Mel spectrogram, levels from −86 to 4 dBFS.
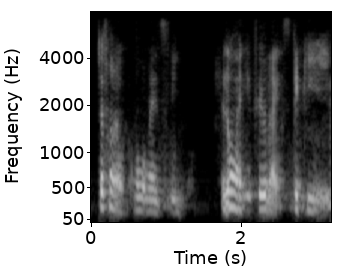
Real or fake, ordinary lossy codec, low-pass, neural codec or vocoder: fake; AAC, 48 kbps; 7.2 kHz; codec, 16 kHz, 1 kbps, FreqCodec, larger model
